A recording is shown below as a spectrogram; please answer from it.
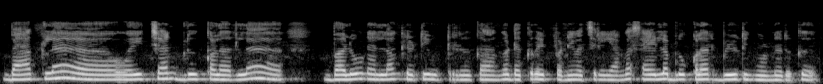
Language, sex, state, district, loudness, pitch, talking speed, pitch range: Tamil, female, Tamil Nadu, Kanyakumari, -13 LUFS, 230 Hz, 130 wpm, 220-240 Hz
